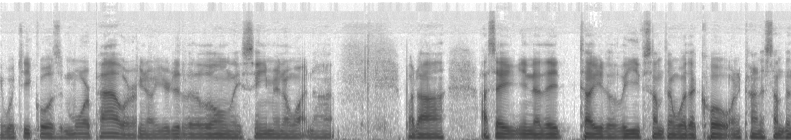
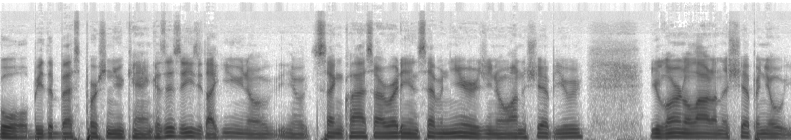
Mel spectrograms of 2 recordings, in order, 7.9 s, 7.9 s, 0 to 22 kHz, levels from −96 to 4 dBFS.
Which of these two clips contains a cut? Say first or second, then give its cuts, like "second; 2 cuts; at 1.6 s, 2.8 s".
first; 1 cut; at 1.4 s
